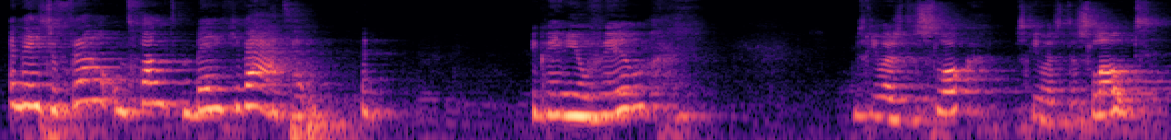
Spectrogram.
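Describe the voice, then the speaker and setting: A woman's voice: high-pitched, unhurried, pauses often, reverberant. A woman preaching a sermon, acting out voices from the story and putting questions to the congregation. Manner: animated, acts out the story's voices, asks the audience questions.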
